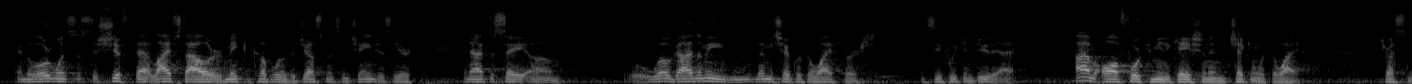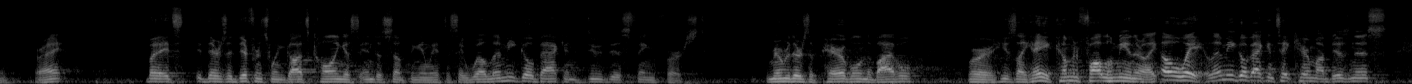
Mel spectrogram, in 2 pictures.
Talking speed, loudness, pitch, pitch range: 235 wpm, -37 LUFS, 120 Hz, 110-130 Hz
